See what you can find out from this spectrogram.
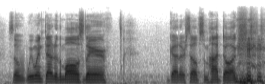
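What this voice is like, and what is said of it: Put-on Chicago accent. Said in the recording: “The Chicago accent is a tough one. It's adding S's where they don't belong and taking them away from where they do belong.”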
